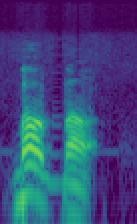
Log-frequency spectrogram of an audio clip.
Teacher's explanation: that GB sound is a simultaneous pronunciation. So you say bogbo, you have to say both of those phonemes at the exact same time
